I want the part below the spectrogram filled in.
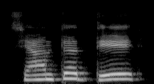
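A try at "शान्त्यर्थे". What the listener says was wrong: That Shantyarte Sha sound. Shantyarte.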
